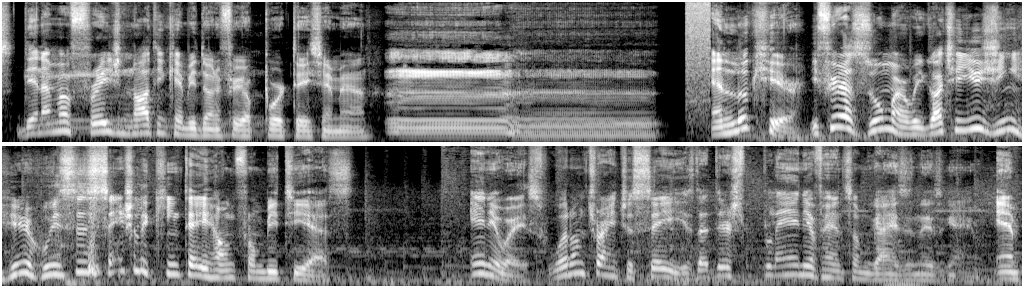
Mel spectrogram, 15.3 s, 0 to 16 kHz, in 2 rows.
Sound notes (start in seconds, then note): 2.9 fog horn of disapproval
